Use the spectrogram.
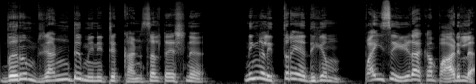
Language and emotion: Malayalam, angry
